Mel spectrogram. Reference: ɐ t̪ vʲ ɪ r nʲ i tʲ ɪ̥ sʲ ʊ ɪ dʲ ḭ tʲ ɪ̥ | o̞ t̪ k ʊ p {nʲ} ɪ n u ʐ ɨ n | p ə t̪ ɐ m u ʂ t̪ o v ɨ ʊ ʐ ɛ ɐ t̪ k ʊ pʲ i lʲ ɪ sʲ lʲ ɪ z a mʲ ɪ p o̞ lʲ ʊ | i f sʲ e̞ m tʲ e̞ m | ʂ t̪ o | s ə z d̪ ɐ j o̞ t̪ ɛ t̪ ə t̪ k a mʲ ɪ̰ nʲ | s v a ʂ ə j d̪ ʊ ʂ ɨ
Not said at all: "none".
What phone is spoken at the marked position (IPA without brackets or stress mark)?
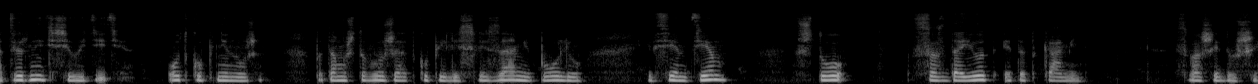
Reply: nʲ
